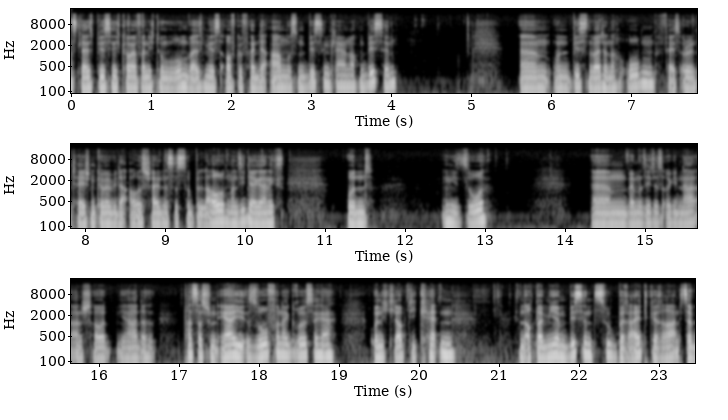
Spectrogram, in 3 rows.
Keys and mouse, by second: 0.1 middle click, 0.7 s, 4.2 click, 4.5-5.0 middle drag, 5.6-6.6 drag, 7.7-9.8 drag, 10.6 click, 13.2-17.0 middle drag, 17.2-17.5 middle drag, 19.1-19.6 middle drag, 19.9-20.2 shift+middle drag, 20.4 middle drag, 21.9 click, 22.5-23.1 middle drag, 23.1 Tab.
